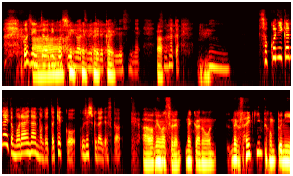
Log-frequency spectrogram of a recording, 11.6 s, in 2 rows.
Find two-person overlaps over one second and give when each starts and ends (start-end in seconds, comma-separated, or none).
0.6-2.4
